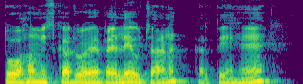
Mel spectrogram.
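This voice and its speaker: A man's voice: mid-range voice, darkish tone. A man teaching a language lesson, explaining words one by one and spelling them out syllable by syllable. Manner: slow and deliberate, spelling words out letter by letter.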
